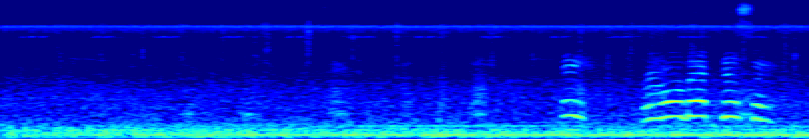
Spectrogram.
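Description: Steady low outdoor rumble with a faint, steady high tone, then a woman's short exclamations about three seconds in.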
